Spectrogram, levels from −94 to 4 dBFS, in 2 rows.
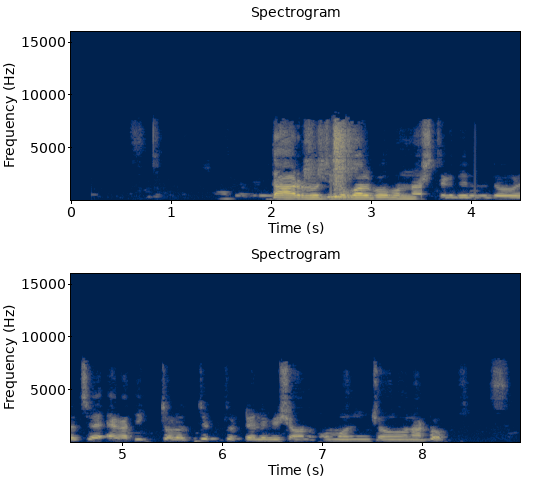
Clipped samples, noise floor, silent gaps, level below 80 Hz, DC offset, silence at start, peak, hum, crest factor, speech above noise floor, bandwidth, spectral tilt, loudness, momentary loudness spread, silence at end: under 0.1%; -84 dBFS; none; -70 dBFS; under 0.1%; 1.5 s; -10 dBFS; none; 20 dB; 55 dB; 8.2 kHz; -4 dB/octave; -29 LUFS; 14 LU; 0.15 s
